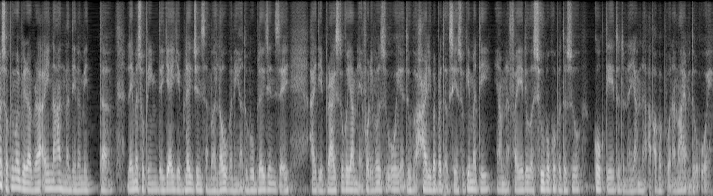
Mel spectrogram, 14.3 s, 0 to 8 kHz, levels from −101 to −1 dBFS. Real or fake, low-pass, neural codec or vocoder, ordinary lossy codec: fake; none; codec, 16 kHz, about 1 kbps, DyCAST, with the encoder's durations; none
